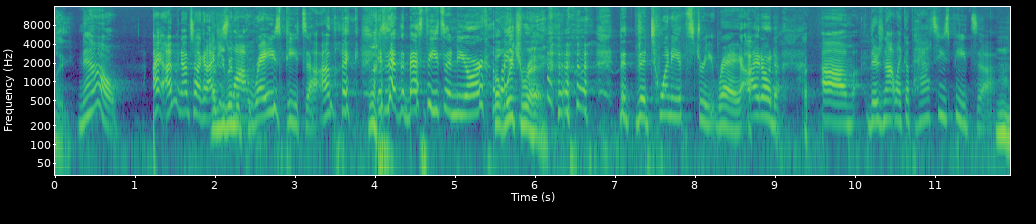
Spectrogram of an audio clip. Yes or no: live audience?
yes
